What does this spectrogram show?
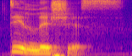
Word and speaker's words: delicious: So, you'll notice this word is pronounced delicious. Delicious. So, that's the uh at the end there.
